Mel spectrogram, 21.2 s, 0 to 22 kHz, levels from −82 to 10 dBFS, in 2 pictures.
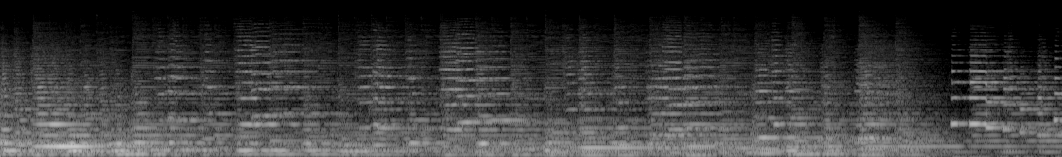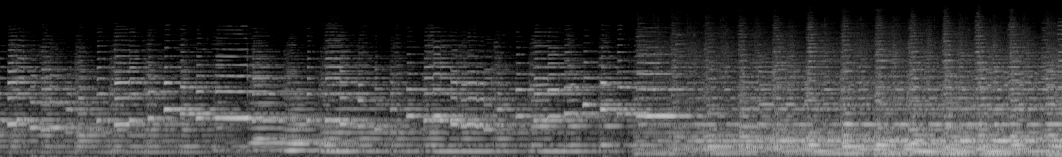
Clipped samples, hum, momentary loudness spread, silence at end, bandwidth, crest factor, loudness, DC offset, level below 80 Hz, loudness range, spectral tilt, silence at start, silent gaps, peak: under 0.1%; none; 11 LU; 0 s; 14 kHz; 16 dB; -22 LUFS; under 0.1%; -40 dBFS; 7 LU; -6 dB/octave; 0 s; none; -6 dBFS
